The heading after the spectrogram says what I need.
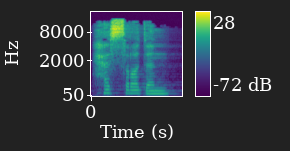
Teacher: وانتبه إلى همس السين وتفخيم الراء، فخمت لأنها مفتوحة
